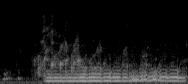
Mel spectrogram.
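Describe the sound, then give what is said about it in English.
A woman gargles mouthwash after drinking alcohol, a steady, bubbling gargle lasting nearly a second and a half, a low throaty warble with a fluttering rhythm that starts abruptly and cuts off cleanly, with no talking over it. “So she's basically gargled some mouthwash there, and let's have another crack at that, shall we?”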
